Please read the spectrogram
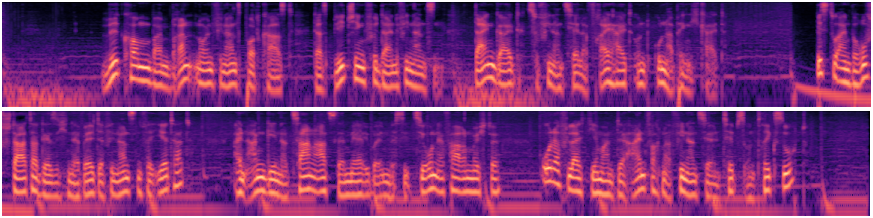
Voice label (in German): Trailer; das bleaching fuer deine finanzen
